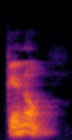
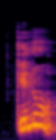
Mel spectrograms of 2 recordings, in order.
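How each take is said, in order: First: Said in the usual way. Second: High, exasperated que no; a squeaky, indignant que no; emphatic no. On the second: Real, not acted. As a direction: reject it outright, voice jumping up. Denial, much higher.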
